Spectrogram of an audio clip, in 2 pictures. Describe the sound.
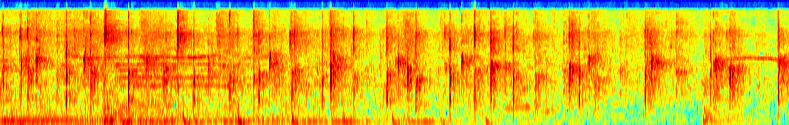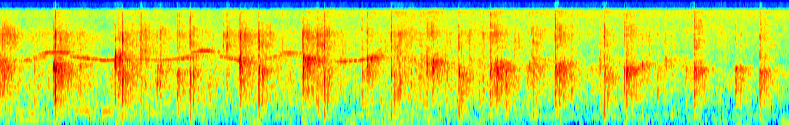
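An audience applauds a performer with a dense burst of clapping that gradually thins into scattered, uneven claps. A brief tonal voice or sound briefly overlaps the opening moments.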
